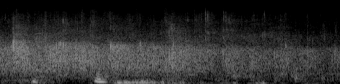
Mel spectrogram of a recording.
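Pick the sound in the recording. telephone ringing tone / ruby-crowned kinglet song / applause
applause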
